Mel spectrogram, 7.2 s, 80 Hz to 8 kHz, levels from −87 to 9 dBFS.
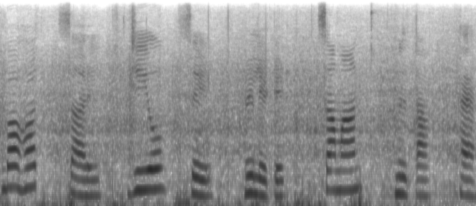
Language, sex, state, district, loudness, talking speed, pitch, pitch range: Hindi, female, Chandigarh, Chandigarh, -16 LUFS, 65 wpm, 205 Hz, 185-245 Hz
